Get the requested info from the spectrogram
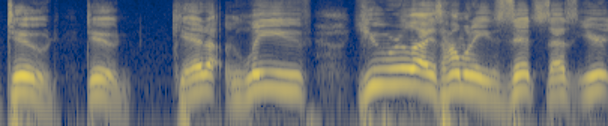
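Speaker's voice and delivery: ordinary talk, nothing marked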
